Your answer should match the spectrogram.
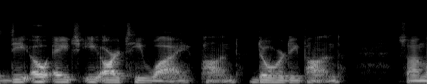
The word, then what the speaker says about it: Doherty: And I had 15% of responding residents said, "We pronounce it with a hard T." Dherty. Um, Dhy. Dority.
